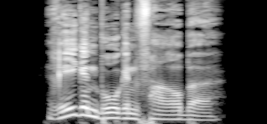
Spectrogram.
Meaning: color of the rainbow, prismatic color
- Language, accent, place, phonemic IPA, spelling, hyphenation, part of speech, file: German, Germany, Berlin, /ˈʁeːɡn̩boːɡn̩ˌfaʁbə/, Regenbogenfarbe, Re‧gen‧bo‧gen‧far‧be, noun, De-Regenbogenfarbe.ogg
